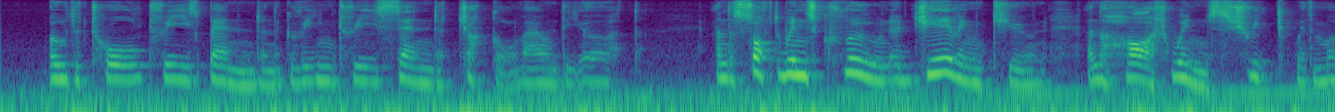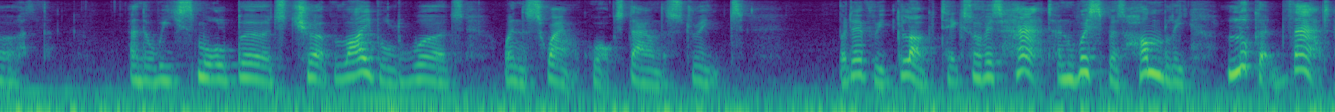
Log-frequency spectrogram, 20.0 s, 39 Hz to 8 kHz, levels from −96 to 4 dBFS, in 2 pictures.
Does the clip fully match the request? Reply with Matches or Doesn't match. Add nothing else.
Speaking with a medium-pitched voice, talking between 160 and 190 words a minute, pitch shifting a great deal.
Doesn't match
